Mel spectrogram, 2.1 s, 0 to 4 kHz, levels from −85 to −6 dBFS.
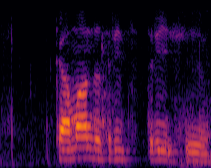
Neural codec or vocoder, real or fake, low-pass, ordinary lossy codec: none; real; 3.6 kHz; AAC, 24 kbps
